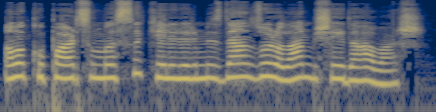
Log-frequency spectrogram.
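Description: Woman voicing a stern old male elder, grave and measured; high pitch, dry close mic. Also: fairly even intonation, fairly bright tone, no room sound.

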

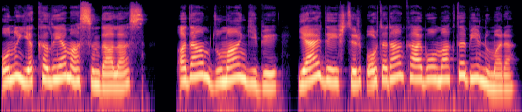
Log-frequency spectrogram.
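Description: A woman's voice: a little high, expressive, normal speed, darkish tone, dry recording, studio quality, lightly acted. A woman reading an audiobook, voicing a shrewd female reporter who speaks earnestly and persuasively to a friend.

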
